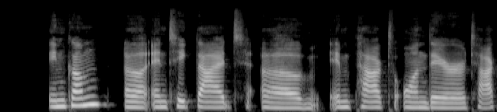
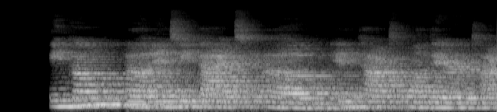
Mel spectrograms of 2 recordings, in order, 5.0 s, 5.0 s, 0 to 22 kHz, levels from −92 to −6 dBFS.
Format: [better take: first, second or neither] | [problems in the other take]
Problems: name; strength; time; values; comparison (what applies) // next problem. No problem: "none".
first | off-mic speech; far // room echo; strong; dies away in 2.3 s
